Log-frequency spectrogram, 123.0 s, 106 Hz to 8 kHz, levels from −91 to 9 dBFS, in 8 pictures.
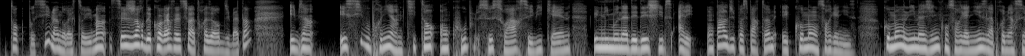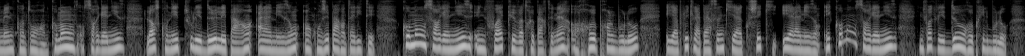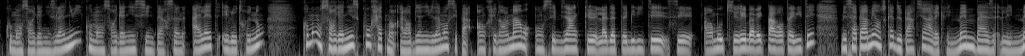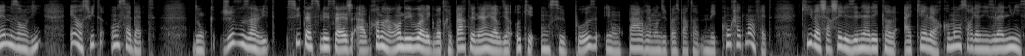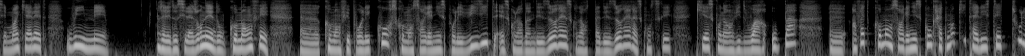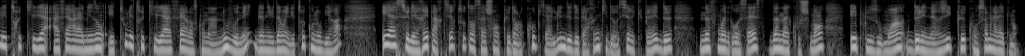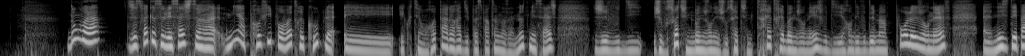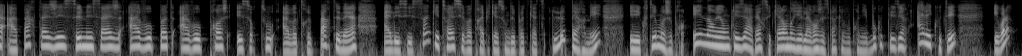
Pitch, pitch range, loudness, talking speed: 185 Hz, 165-210 Hz, -30 LUFS, 220 wpm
